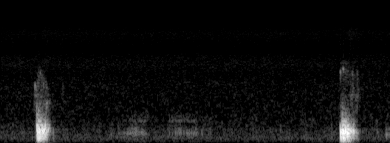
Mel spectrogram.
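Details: Own stomach growling recorded on an iPhone without a special microphone: two short gurgling bursts about five seconds apart against near silence; bowel sounds.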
